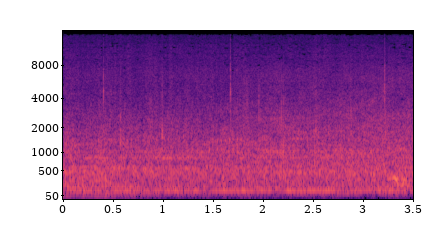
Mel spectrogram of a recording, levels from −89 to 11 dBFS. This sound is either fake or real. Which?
fake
